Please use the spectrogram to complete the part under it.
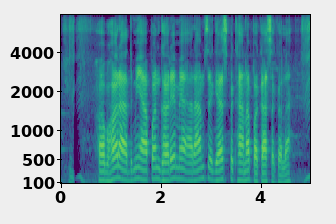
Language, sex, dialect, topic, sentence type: Bhojpuri, male, Western, agriculture, statement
